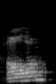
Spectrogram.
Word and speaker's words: Colum: so it's pronounced column or column? Colum. Column? Yeah. Column? Colum. Yeah.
